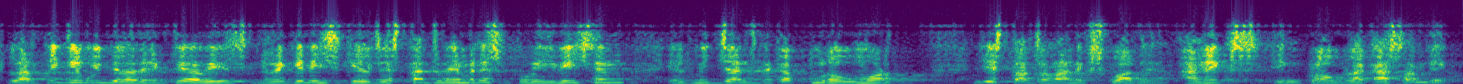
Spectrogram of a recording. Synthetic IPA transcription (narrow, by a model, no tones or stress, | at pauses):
laɾt̪ikləβit̪d̪elaðiɾekt̪iβaβisrəkəɾɛʃkəːlˠzest̪azmẽmbɾespɾoiβɛʃen | elˠzmid͡ʒanzðekap̚t̪uɾaumɔɾt̪̚ | ʎest̪azalanekskwaðɾeanɛksiŋklɔwlakasambɛk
